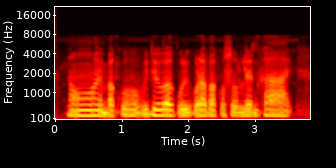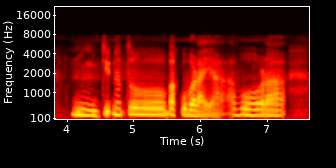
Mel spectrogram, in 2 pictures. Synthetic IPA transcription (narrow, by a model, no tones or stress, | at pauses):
nɔʔɔjbakubud͡ʒʱəwakuɾikɔɽabakɔsɔɾlɛnkʰaj | t͡ʃit̪̚nɔt̪ɔbakubaɽa̰ja̰ːbɔhɔɽa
